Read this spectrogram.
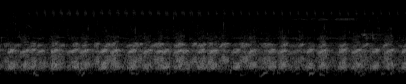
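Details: River frogs in full chorus: overlapping rapid croaking pulses blend into a continuous rattling trill, with a thin, very high, evenly pulsed ticking running above throughout.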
